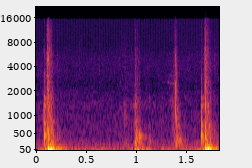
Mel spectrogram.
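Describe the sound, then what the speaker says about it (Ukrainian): A BMW E39 car door shuts with dull, heavy thuds, four separate impacts spaced roughly half a second apart, close and fairly loud with no talking. "Але ви тільки послухайте, як вони закриваються."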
